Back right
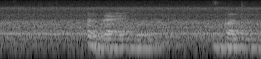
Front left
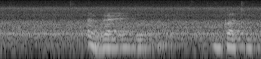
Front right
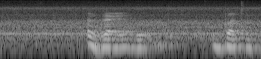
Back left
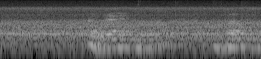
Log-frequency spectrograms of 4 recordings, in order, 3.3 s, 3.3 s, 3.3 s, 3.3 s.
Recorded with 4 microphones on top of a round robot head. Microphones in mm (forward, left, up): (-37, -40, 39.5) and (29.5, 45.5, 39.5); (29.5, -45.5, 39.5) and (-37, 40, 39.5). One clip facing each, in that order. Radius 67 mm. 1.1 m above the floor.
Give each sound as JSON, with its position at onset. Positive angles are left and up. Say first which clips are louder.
{"t": 1.1, "sound": "a woman speaking", "louder": "front left 2 dB, front right 5 dB", "azimuth_deg": -30, "distance_m": 4.0}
